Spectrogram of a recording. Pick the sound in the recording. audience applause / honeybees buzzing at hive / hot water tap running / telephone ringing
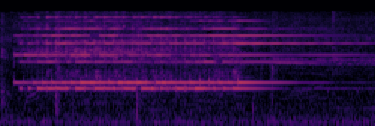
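telephone ringing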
